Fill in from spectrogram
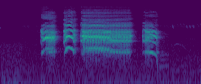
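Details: Trapped wild red junglefowl gives a stuttering, broken crow in four separate bursts: two short harsh notes, a long rasping middle section, then a brief final note dropping in pitch. The surroundings are otherwise quiet.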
